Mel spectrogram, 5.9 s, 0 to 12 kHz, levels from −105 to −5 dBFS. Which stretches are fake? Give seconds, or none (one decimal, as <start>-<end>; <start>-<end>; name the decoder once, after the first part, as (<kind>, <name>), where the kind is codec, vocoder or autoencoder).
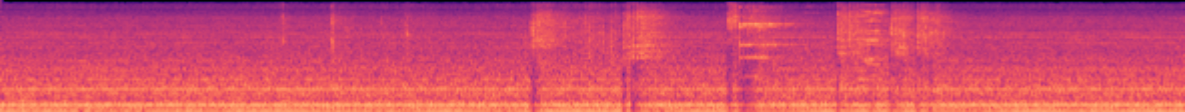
none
